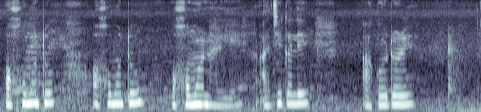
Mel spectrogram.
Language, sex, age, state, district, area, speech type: Assamese, female, 18-30, Assam, Goalpara, urban, spontaneous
